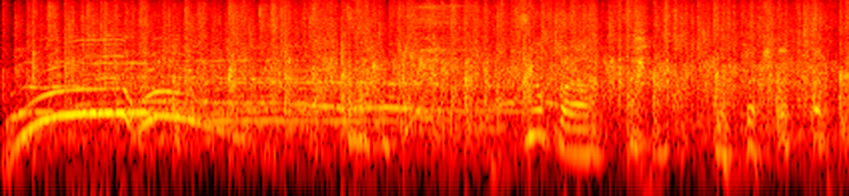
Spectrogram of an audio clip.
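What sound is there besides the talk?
studio audience applause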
